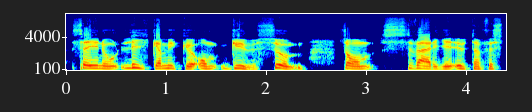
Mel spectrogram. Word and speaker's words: Gusum: Gusum, med risk för att jag uttalar det helt fel, den nämndes aldrig. Är, det typiskt och är det ett sånt förbiseende som är en anledning till att du skrivit boken? – Eh, ja, det kan det på sätt och vis sägas vara och du uttalar Gusum alldeles rätt.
